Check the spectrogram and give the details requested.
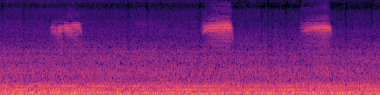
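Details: Burrowing owls near San Jose utter three breathy, rasping hisses at intervals of about two seconds, over a steady low drone of road noise.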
